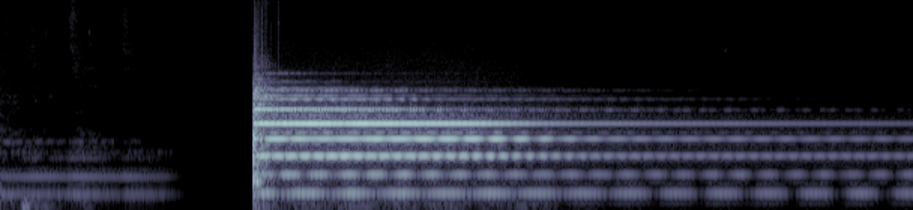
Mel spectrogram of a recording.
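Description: A large metal singing bowl struck once, about three seconds in, after the faint ring of an earlier bowl has died away. It rings with several clear overtones, its low tones pulsing as it slowly fades.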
